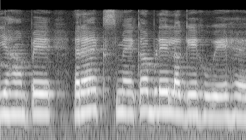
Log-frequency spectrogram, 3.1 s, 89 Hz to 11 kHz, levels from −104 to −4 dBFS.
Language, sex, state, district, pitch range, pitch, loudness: Hindi, female, Maharashtra, Washim, 215-235 Hz, 220 Hz, -15 LUFS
